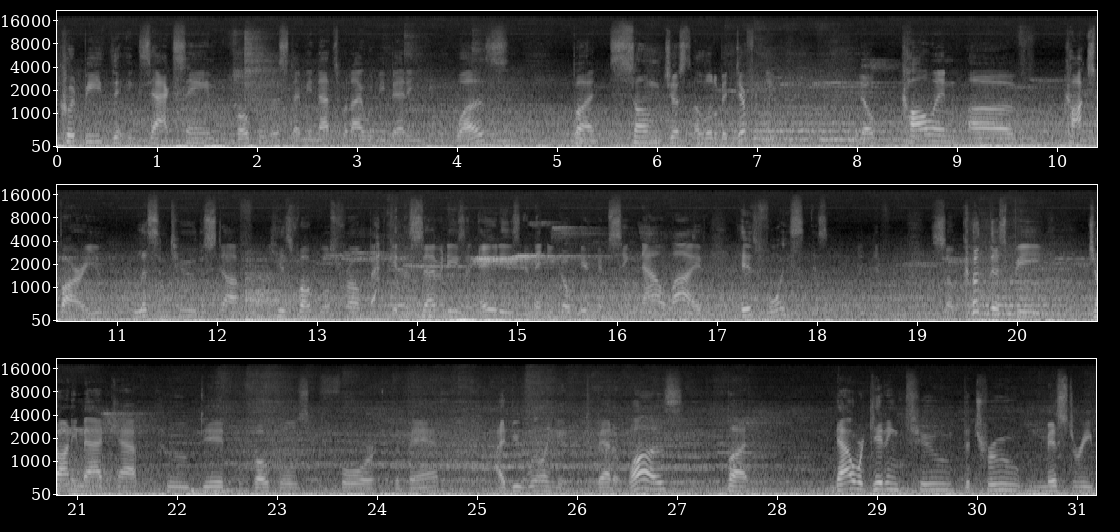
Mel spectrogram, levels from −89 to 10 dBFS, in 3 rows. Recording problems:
animal sounds; loud; throughout; 2 dB below the speech

